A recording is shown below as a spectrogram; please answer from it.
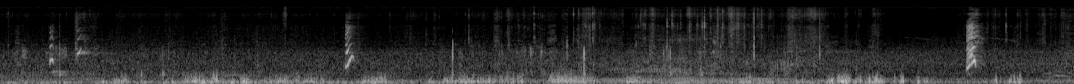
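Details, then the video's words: Pet dog on a Christmas Day 2013 walk in Community Park, Greenacres, Florida, upset at a squirrel antagonizing her from a tree, barking while looking up: sharp, high-pitched yelps several seconds apart over low rumbling outdoor background. "Barking At A Squirrel In The Tree"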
